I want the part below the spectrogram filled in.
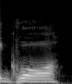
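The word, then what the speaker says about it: Gou: They'll say Guo, but he misspells it Goh, so that's how I'm going to pronounce it.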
